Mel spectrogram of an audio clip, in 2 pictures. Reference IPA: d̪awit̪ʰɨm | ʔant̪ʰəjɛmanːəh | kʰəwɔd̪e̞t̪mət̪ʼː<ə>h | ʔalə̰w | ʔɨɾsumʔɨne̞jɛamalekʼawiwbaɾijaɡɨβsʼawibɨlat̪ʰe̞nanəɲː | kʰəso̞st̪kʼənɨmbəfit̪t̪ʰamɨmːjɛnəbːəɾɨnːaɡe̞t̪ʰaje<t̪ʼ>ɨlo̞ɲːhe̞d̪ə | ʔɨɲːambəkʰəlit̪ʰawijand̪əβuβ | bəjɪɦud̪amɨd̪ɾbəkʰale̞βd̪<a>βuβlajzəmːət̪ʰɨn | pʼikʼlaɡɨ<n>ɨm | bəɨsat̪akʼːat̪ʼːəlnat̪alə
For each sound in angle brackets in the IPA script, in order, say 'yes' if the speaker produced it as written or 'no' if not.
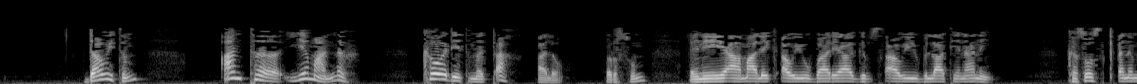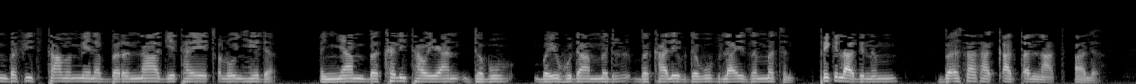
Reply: no, yes, no, yes

